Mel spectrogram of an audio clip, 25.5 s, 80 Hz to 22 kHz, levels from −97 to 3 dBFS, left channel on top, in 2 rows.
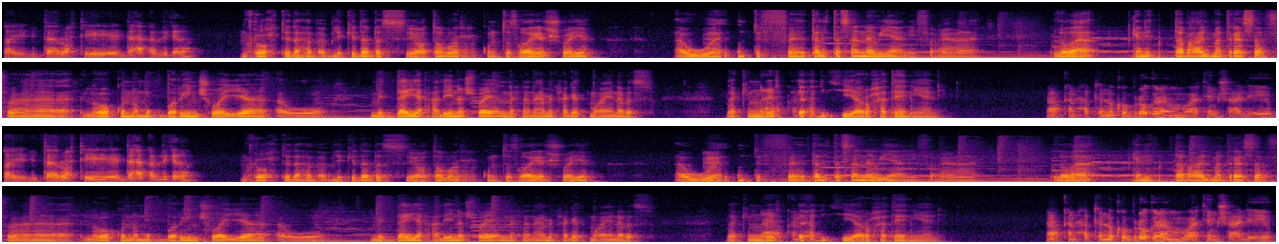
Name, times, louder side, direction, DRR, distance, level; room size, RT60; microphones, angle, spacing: voice 1, 0.0-1.9 7.0-7.2 20.3-20.9 23.2-25.4, right 2 dB, 85° right, 1.2 m, -29 dB
voice 2, 2.4-5.9 6.7-9.8 10.5-11.0 11.3-16.0 16.4-19.2 20.0-22.2, left 3 dB, 75° left, 0.8 m, -23 dB
sound 1, 7.6-18.0, right 2 dB, 20° right, 0.4 m, -37 dB
13.5 x 5.6 x 2.4 m
head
